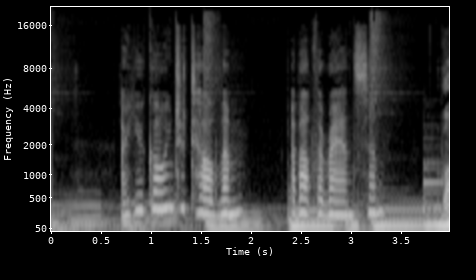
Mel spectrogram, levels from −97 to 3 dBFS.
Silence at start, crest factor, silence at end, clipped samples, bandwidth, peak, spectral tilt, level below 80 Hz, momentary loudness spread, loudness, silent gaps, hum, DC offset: 0 s; 18 dB; 0 s; under 0.1%; 19.5 kHz; -12 dBFS; -6.5 dB/octave; -34 dBFS; 15 LU; -31 LUFS; none; none; under 0.1%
